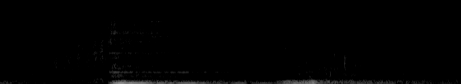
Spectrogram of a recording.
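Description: A deep magical swell rumbles as a skill is unlocked.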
